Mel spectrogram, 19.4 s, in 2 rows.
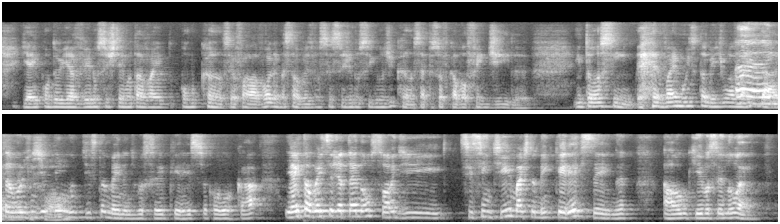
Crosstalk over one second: present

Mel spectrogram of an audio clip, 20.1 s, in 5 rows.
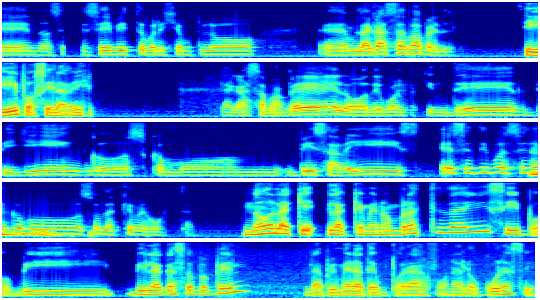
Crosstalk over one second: none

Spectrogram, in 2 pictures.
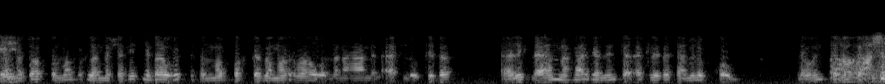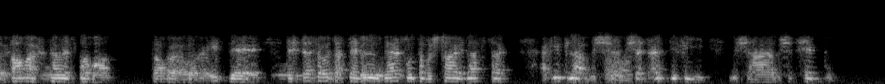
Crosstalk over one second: present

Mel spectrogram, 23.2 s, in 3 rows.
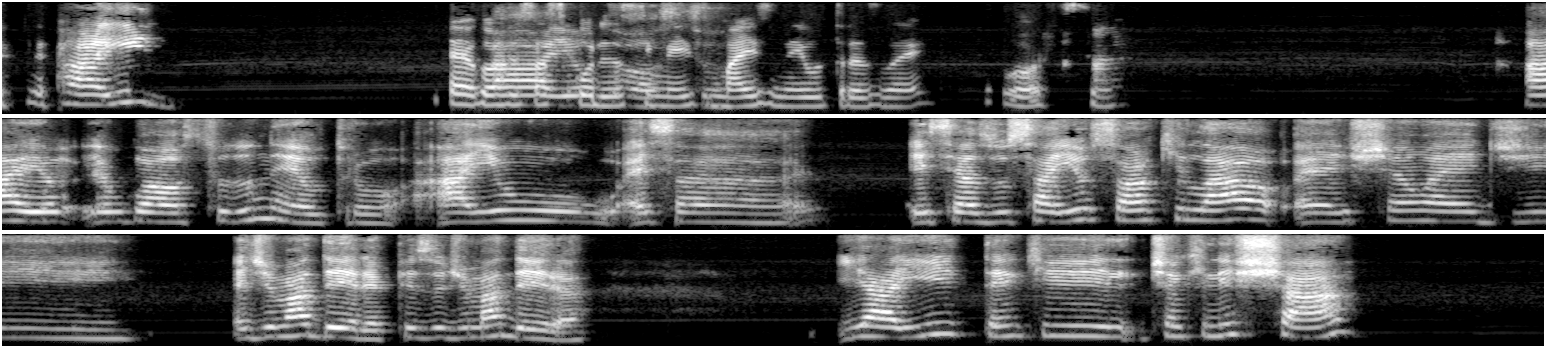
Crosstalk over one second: present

